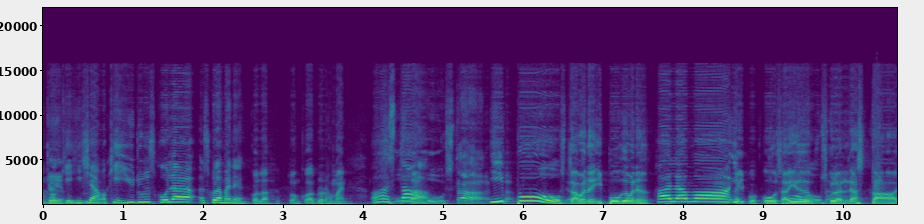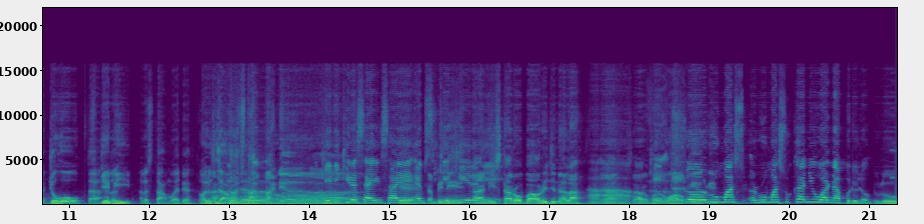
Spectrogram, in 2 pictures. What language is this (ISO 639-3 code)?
msa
